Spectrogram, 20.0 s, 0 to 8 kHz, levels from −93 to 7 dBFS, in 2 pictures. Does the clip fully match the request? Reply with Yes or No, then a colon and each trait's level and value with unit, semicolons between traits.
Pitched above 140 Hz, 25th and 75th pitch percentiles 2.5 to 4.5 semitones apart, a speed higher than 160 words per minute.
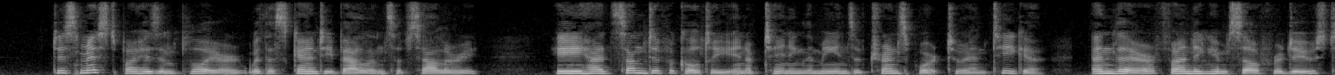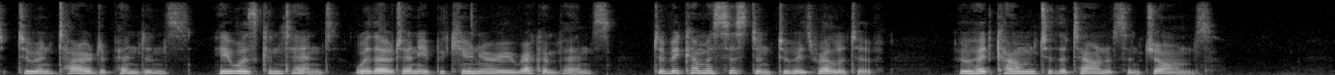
No: high, 190 Hz; average, 3.1 semitones; average, 155 wpm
